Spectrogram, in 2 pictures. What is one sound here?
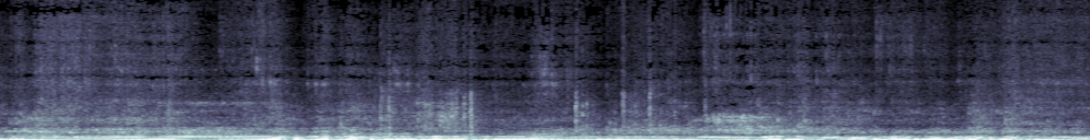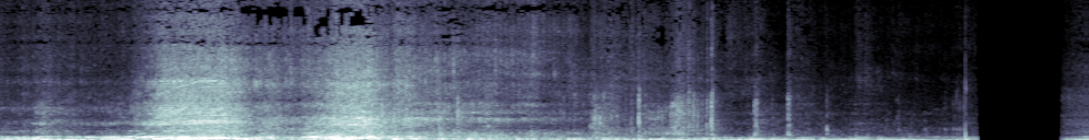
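A snowmobile engine drones outdoors, revving up and down as it passes and then fading into the distance.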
